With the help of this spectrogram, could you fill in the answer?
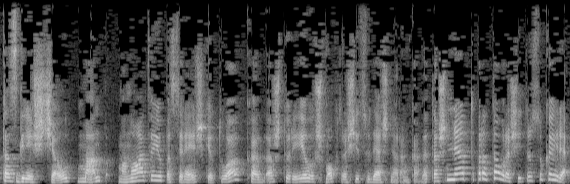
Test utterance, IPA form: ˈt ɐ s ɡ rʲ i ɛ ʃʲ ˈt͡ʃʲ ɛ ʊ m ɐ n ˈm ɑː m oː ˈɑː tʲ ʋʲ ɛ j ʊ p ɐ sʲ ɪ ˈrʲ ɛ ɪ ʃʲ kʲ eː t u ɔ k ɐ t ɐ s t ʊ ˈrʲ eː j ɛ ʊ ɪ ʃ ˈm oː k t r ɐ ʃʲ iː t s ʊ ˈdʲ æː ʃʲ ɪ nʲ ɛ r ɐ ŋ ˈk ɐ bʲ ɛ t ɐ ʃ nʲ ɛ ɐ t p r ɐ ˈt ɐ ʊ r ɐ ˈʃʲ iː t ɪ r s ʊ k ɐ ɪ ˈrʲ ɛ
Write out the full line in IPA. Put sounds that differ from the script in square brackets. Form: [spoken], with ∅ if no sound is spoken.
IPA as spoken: ˈt ɐ s ɡ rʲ i ɛ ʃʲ ˈt͡ʃʲ ɛ ʊ m ɐ n ˈm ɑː [n] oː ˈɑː tʲ ʋʲ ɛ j ʊ p ɐ sʲ ɪ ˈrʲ ɛ ɪ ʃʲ kʲ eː t u ɔ k ɐ t ɐ [ʃ] t ʊ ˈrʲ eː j ɛ ʊ ɪ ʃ ˈm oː k t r ɐ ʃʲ iː t s ʊ ˈdʲ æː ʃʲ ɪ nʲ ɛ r ɐ ŋ ˈk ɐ bʲ ɛ t ɐ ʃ nʲ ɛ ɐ t p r ɐ ˈt ɐ ʊ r ɐ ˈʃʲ iː t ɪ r s ʊ k ɐ ɪ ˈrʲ ɛ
